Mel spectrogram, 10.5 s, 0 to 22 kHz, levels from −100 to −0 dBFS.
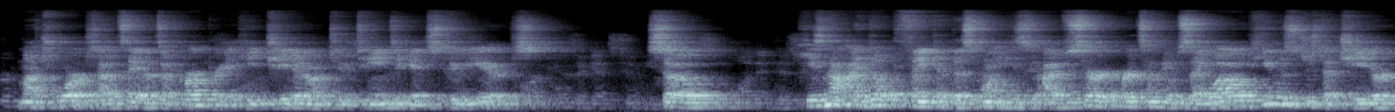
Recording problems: off-mic speech; far
room echo; noticeable; dies away in 0.7 s
background chatter; faint; throughout; 2 voices, 25 dB below the speech

